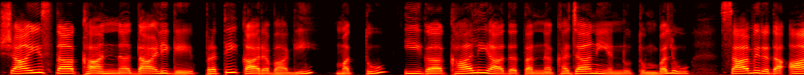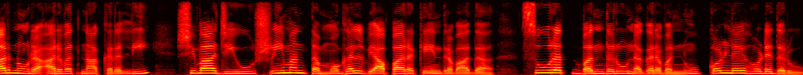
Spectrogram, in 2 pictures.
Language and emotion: Kannada, neutral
